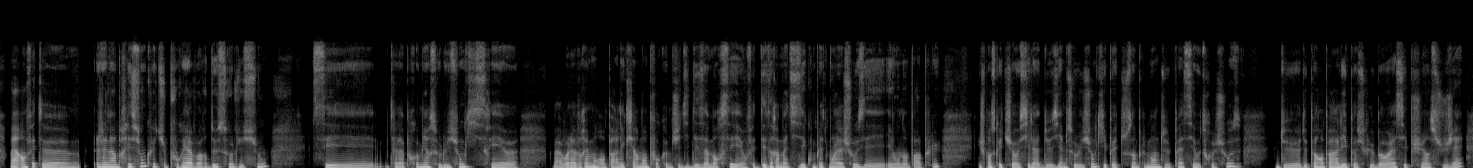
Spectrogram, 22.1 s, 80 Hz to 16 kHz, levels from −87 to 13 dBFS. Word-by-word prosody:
Bah, 220 Hz, -, +5 dB
en 220 Hz, -, +6 dB
fait, 260 Hz, +3 st, -2 dB
hem, 190 Hz, -3 st, +1 dB, 0.2 s
j'ai 210 Hz, -1 st, +5 dB
l'impression 225 Hz, +7 st, +3 dB
que 240 Hz, -, -4 dB
tu 225 Hz, -3 st, -4 dB
pourrais 205 Hz, +1 st, +1 dB
avoir 190 Hz, -1 st, +3 dB
2 210 Hz, +3 st, +1 dB
solutions. 225 Hz, +1 st, -2 dB, 0.7 s
C'est 185 Hz, -2 st, 0 dB, 0.2 s
tu -, -, -15 dB
as -, -, +2 dB
la 190 Hz, -, +1 dB
première 205 Hz, +1 st, +2 dB
solution 205 Hz, +3 st, +1 dB
qui 235 Hz, -, 0 dB
serait, 195 Hz, -4 st, -3 dB
heu, 170 Hz, -2 st, -2 dB, 0.5 s
bah, 170 Hz, -1 st, -3 dB
voilà, 190 Hz, +2 st, +4 dB
vraiment 195 Hz, +2 st, +4 dB
en 180 Hz, -, 0 dB
parler 180 Hz, +2 st, 0 dB
clairement 195 Hz, +2 st, +2 dB
pour, 185 Hz, -3 st, -6 dB
comme 180 Hz, -2 st, -5 dB
tu 190 Hz, -, -6 dB
dis, 190 Hz, +1 st, -5 dB
désamorcer 185 Hz, +3 st, 0 dB
et 190 Hz, -, +1 dB
en 175 Hz, -, -3 dB
fait 210 Hz, -, -5 dB
dédramatiser 195 Hz, 0 st, +2 dB
complètement 195 Hz, 0 st, -1 dB
la 190 Hz, 0 st, +3 dB
chose 205 Hz, -1 st, -1 dB
et 165 Hz, -1 st, -4 dB
et 170 Hz, -, 0 dB
on 170 Hz, 0 st, -1 dB
n'en 170 Hz, -1 st, -2 dB
parle 170 Hz, +1 st, -4 dB
plus. 255 Hz, +1 st, -4 dB, 0.6 s
Et -, -, -3 dB
je -, -, -7 dB
pense 225 Hz, 0 st, +3 dB
que 210 Hz, -3 st, +1 dB
tu 195 Hz, -, -5 dB
as -, -, +4 dB
aussi 185 Hz, +3 st, -1 dB
la 185 Hz, -3 st, +1 dB
2ème 185 Hz, +3 st, -1 dB
solution 190 Hz, +3 st, -1 dB
qui 245 Hz, -5 st, -1 dB
peut 185 Hz, -, -2 dB
être 180 Hz, -, -3 dB
tout -, -, -15 dB
simplement 195 Hz, +3 st, +2 dB
de 195 Hz, -4 st, 0 dB
passer 195 Hz, +3 st, -2 dB
à -, -, +2 dB
autre 190 Hz, 0 st, -5 dB
chose, 260 Hz, +5 st, -3 dB, 0.5 s
de 175 Hz, -4 st, -2 dB
de 175 Hz, -, -2 dB
pas 200 Hz, +4 st, +1 dB
en 200 Hz, 0 st, +5 dB
parler 200 Hz, +2 st, +4 dB
parce 175 Hz, -4 st, -5 dB
que, 180 Hz, -, -6 dB
bah, 170 Hz, -1 st, 0 dB
voilà, 185 Hz, +3 st, +2 dB
c'est 185 Hz, -3 st, -5 dB
plus 185 Hz, -, -7 dB
un 175 Hz, -1 st, 0 dB
sujet. 190 Hz, -, -3 dB
195 Hz, 210 wpm, -24 LUFS, 180-205 Hz, 0.7 s, en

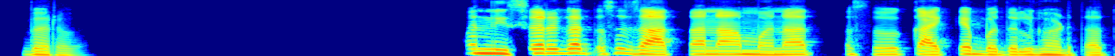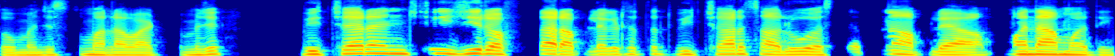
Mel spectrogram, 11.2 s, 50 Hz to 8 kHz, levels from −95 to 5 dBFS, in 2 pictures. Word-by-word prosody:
बरोबर. 125 Hz, -6 st, -5 dB, 1.9 s
पण 220 Hz, 0 st, +2 dB
निसर्गात 220 Hz, +2 st, +3 dB
असं 230 Hz, -, -4 dB
जाताना, 170 Hz, -1 st, +3 dB
मनात 160 Hz, 0 st, +1 dB, 0.2 s
असं 160 Hz, 0 st, -5 dB
काय-काय 155 Hz, +4 st, +2 dB
बदल 150 Hz, -1 st, -1 dB
घडतात 135 Hz, -3 st, -1 dB
हो? 130 Hz, -, -5 dB
म्हणजे 130 Hz, +1 st, -4 dB
तुम्हाला 145 Hz, 0 st, -3 dB
वाटतं, 130 Hz, -1 st, -4 dB
म्हणजे 160 Hz, +4 st, -2 dB, 0.4 s
विचारांची 200 Hz, +3 st, +1 dB
जी 200 Hz, +3 st, +3 dB
रफ्तार 185 Hz, 0 st, +2 dB
आपल्याकडे 160 Hz, +1 st, -1 dB
सतत 165 Hz, 0 st, -12 dB
विचार 175 Hz, +2 st, -1 dB
चालू 160 Hz, -3 st, 0 dB
असतात 140 Hz, 0 st, -5 dB
ना 180 Hz, -, +2 dB
आपल्या 145 Hz, -2 st, +1 dB, 0.2 s
मनामध्ये, 155 Hz, -5 st, +3 dB
160 Hz, 140 wpm, -23 LUFS, 145-180 Hz, 1.9 s, निसर्गात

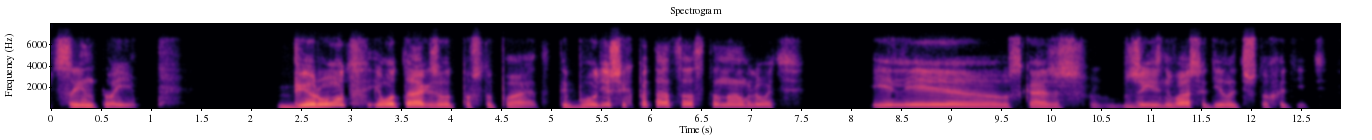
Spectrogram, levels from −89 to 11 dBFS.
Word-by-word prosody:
сын 125 Hz, -3 st, -1 dB
твои 95 Hz, -4 st, -6 dB, 1.4 s
берут 150 Hz, -, +6 dB
и -, -, -4 dB
вот 160 Hz, +1 st, +4 dB
так 165 Hz, -2 st, +5 dB
же 140 Hz, -1 st, -2 dB
вот 135 Hz, -1 st, -3 dB
поступают. -, -, -8 dB
Ты 125 Hz, -, -6 dB
будешь 185 Hz, -, +2 dB
их 220 Hz, -, -9 dB
пытаться 200 Hz, -2 st, -1 dB
останавливать? 175 Hz, -4 st, -6 dB, 0.7 s
Или, 150 Hz, -4 st, -1 dB
э, -, -, -10 dB
скажешь: 120 Hz, -2 st, -4 dB, 0.4 s
"Жизнь 155 Hz, +3 st, -2 dB
ваша, 175 Hz, -2 st, 0 dB
делайте, 130 Hz, -1 st, -6 dB
что -, -, -4 dB
хотите"? -, -, -18 dB
150 Hz, 100 wpm, -21 LUFS, 130-175 Hz, 1.4 s, берут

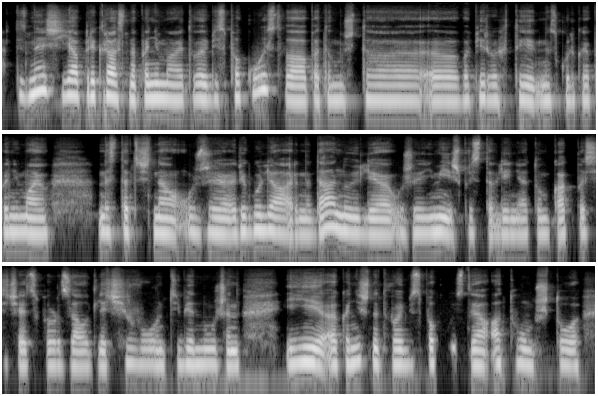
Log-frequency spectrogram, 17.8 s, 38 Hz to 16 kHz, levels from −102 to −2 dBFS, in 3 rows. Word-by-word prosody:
Ты 190 Hz, -, -4 dB
знаешь, 235 Hz, +5 st, +5 dB
я 190 Hz, 0 st, +5 dB
прекрасно 185 Hz, -3 st, +3 dB
понимаю 170 Hz, -1 st, +3 dB
твое 165 Hz, 0 st, 0 dB
беспокойство, 175 Hz, -, 0 dB
потому 155 Hz, +1 st, -3 dB
что, 160 Hz, +1 st, -5 dB
э, 155 Hz, -1 st, 0 dB
во-первых, 155 Hz, 0 st, -3 dB
ты, 155 Hz, -2 st, -1 dB
насколько 155 Hz, 0 st, -4 dB
я 155 Hz, -, -2 dB
понимаю, 155 Hz, -2 st, +1 dB, 0.5 s
достаточно 160 Hz, -2 st, 0 dB
уже 155 Hz, -2 st, 0 dB
регулярно, 160 Hz, -4 st, +1 dB
да, 195 Hz, +7 st, +3 dB
ну, 170 Hz, -3 st, +4 dB
или 145 Hz, -2 st, +1 dB
уже 155 Hz, +1 st, -3 dB
имеешь 155 Hz, -3 st, +2 dB
представление 145 Hz, -1 st, -3 dB
о -, -, -6 dB
том, 145 Hz, 0 st, -5 dB
как 145 Hz, +1 st, -3 dB
посещать 150 Hz, -2 st, -3 dB
спортзал, 145 Hz, -1 st, -2 dB
для 140 Hz, 0 st, -3 dB
чего 155 Hz, +1 st, -2 dB
он 150 Hz, -1 st, -1 dB
тебе 155 Hz, +1 st, -2 dB
нужен, 155 Hz, -2 st, +1 dB, 0.4 s
и, 165 Hz, +1 st, +5 dB
э, 150 Hz, +2 st, +3 dB
конечно, 165 Hz, 0 st, +1 dB
твое 155 Hz, -1 st, 0 dB
беспокойство 155 Hz, -, -2 dB
о 155 Hz, +2 st, -1 dB
том, 160 Hz, -3 st, -3 dB
что, 145 Hz, 0 st, -3 dB
155 Hz, 140 wpm, -24 LUFS, 150-165 Hz, 0.5 s, знаешь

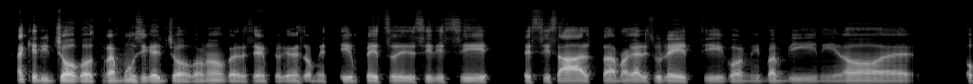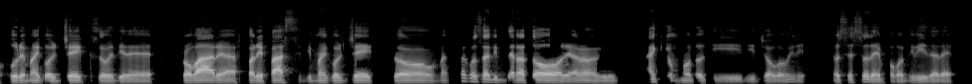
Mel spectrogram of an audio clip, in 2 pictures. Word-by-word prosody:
Anche -, -, +4 dB
di 90 Hz, -1 st, -2 dB
gioco, 85 Hz, -, +7 dB
tra 85 Hz, -, +3 dB
musica 95 Hz, 0 st, +1 dB
e 85 Hz, -, +3 dB
gioco, 75 Hz, 0 st, +1 dB
no, 95 Hz, +3 st, +1 dB
per 80 Hz, -3 st, 0 dB
esempio, 75 Hz, +2 st, -2 dB
che -, -, -2 dB
ne 85 Hz, -, +1 dB
so, 80 Hz, 0 st, -3 dB
metti 80 Hz, +2 st, -4 dB
un 85 Hz, -2 st, -2 dB
pezzo 90 Hz, -1 st, +1 dB
di 85 Hz, 0 st, +1 dB
AC/DC 90 Hz, +2 st, -2 dB, 0.3 s
e -, -, +1 dB
si -, -, -6 dB
salta 90 Hz, -1 st, +4 dB
magari 85 Hz, +1 st, +1 dB
sui 90 Hz, -, -5 dB
letti 85 Hz, -2 st, +1 dB
con 85 Hz, +1 st, -3 dB
i 85 Hz, -, -11 dB
bambini, 85 Hz, +1 st, -6 dB
no, 90 Hz, 0 st, 0 dB
uhm, 85 Hz, 0 st, -2 dB, 0.6 s
oppure 95 Hz, -1 st, 0 dB
Michael 95 Hz, 0 st, +1 dB
Jackson, 95 Hz, -1 st, 0 dB
per 90 Hz, -, -1 dB
dire, 85 Hz, -1 st, -2 dB, 0.2 s
provare 95 Hz, 0 st, +5 dB
a 85 Hz, 0 st, +1 dB
fare 95 Hz, +1 st, +1 dB
i -, -, -7 dB
passi 95 Hz, -2 st, +2 dB
di 85 Hz, +2 st, -11 dB
Michael 90 Hz, 0 st, -2 dB
Jackson, 95 Hz, +1 st, 0 dB
una 95 Hz, +2 st, -9 dB
una 155 Hz, -, -7 dB
cosa -, -, +1 dB
liberatoria, 100 Hz, -4 st, +2 dB
no, 100 Hz, -3 st, 0 dB
uhm, 90 Hz, 0 st, -6 dB, 0.3 s
anche -, -, -5 dB
un 95 Hz, -, -14 dB
modo 95 Hz, -2 st, -4 dB
di 80 Hz, -1 st, -10 dB
di 85 Hz, +2 st, -13 dB
gioco, 80 Hz, -1 st, -4 dB
quindi -, -, -10 dB, 0.3 s
allo -, -, -5 dB
stesso -, -, -4 dB
tempo -, -, -2 dB
condividere 85 Hz, 0 st, -4 dB
90 Hz, 180 wpm, -26 LUFS, 85-95 Hz, 0.6 s, gioco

